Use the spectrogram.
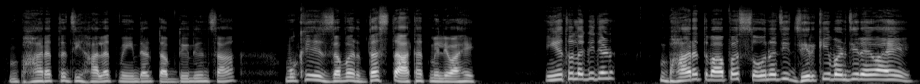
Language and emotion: Sindhi, happy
